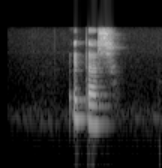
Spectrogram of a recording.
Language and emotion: Russian, neutral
